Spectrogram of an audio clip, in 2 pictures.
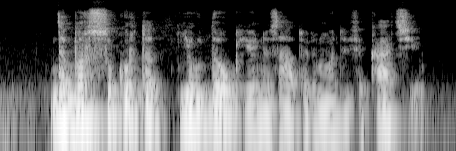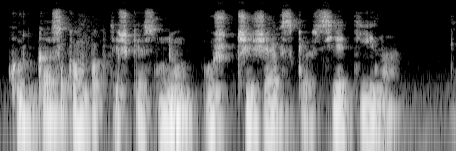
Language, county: Lithuanian, Vilnius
